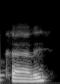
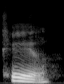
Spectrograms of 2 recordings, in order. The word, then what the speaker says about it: Kale: It's pronounced Kale. Kale Haller. Okay. Kale Haller, not Kali.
